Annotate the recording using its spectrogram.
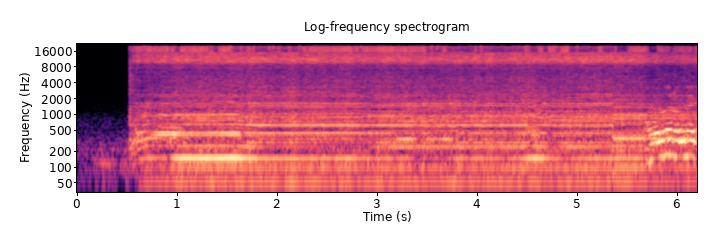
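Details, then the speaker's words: Suction machine switched on during an infant/neonatal suctioning demonstration, after connecting suction tubing: a steady motor hum with constant whine starts abruptly and keeps running to check that suction works. "so now I'm going to hold up to this and I'm going to connect this with my suction tubing I'm gonna put my suction machine on"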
